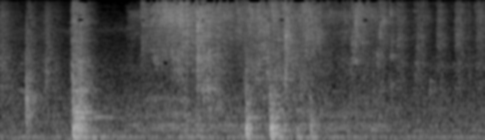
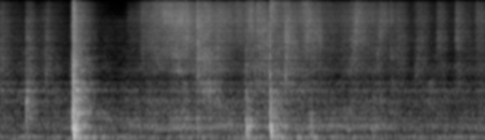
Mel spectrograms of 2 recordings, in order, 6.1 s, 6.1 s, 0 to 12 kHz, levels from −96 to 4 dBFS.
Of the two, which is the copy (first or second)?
second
